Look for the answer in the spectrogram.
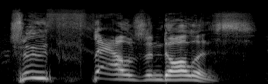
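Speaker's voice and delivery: laughing in disbelief, drawn out; amazed laughing. Real, not acted. Pastor laughing in disbelief at son's sale price. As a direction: let the amazement spill into laughter.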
